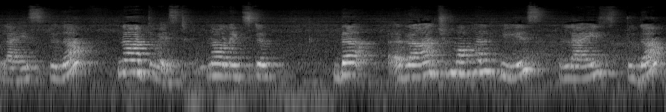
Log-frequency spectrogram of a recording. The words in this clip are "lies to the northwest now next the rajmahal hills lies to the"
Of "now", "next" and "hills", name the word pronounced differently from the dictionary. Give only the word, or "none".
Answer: hills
